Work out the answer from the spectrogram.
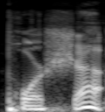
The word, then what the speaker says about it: Porsche: big car guy and if I would be like oh it's a poor he's like poor shot cause it was the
